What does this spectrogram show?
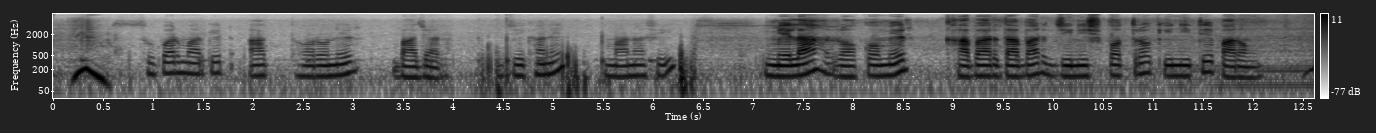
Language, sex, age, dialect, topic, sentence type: Bengali, male, 18-24, Rajbangshi, agriculture, statement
